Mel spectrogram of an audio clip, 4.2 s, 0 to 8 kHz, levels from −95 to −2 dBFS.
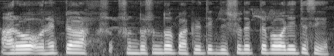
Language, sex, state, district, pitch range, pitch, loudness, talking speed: Bengali, male, Assam, Hailakandi, 180-190 Hz, 185 Hz, -15 LUFS, 130 wpm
